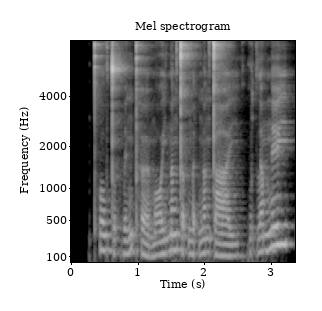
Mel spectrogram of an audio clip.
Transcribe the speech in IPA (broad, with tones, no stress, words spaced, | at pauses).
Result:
pʰo˧wt̪ʊ˨k̚wɪ˨˥ŋ pʰœː˨˩mɔː˨˧j n̪ɐ˥ŋt̪ɐ˧p̚ n̪ɐ˨t̚ŋɐ˧ŋt̪aː˨j | kʷɐ˨t̚lɐ˧mn̪e˥j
